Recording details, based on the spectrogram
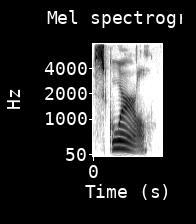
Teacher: Make sure you round your lips as you're making your K.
